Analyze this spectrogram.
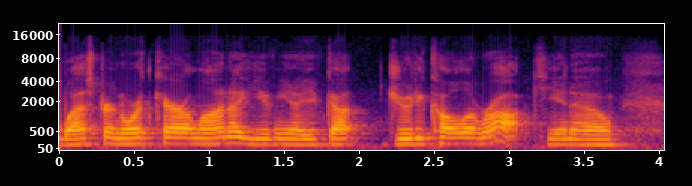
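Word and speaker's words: Judaculla: You've got Judicola Rock. Well, as the Cherokee pronounce it, as Jucola.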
